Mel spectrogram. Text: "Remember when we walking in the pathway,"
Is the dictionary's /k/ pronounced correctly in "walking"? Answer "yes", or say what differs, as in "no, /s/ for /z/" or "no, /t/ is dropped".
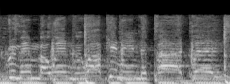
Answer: yes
